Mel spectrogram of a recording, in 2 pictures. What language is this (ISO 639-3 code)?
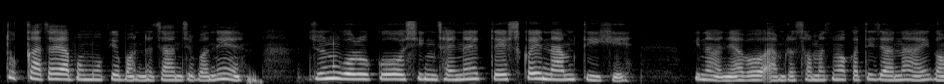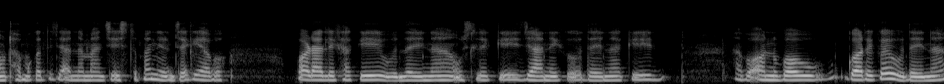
nep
